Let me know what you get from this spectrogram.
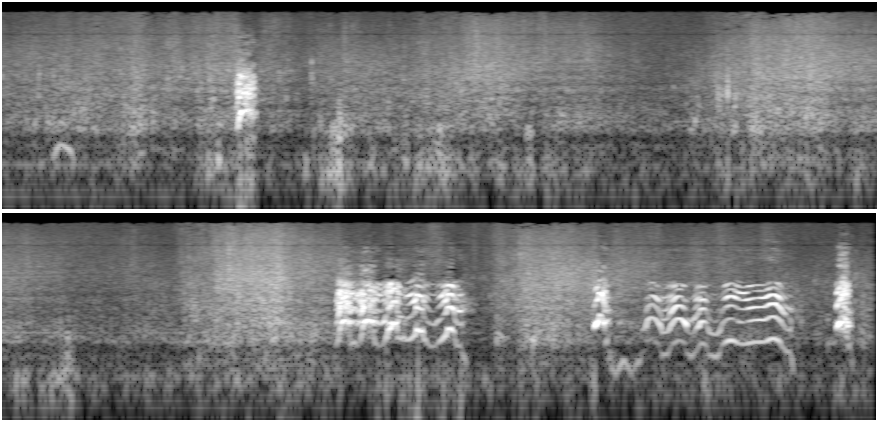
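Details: Alaskan Malamute at the sea shore after finding a sea robin fish; a brief yelp, then wavering, yodel-like whining bursts in quick series near the end, over steady surf and wind noise.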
